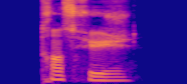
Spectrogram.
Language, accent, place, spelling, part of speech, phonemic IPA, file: French, France, Lyon, transfuge, noun, /tʁɑ̃s.fyʒ/, LL-Q150 (fra)-transfuge.wav
- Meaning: 1. deserter, defector, turncoat 2. defector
